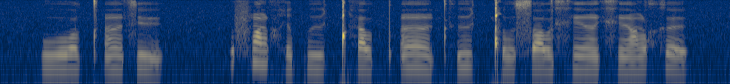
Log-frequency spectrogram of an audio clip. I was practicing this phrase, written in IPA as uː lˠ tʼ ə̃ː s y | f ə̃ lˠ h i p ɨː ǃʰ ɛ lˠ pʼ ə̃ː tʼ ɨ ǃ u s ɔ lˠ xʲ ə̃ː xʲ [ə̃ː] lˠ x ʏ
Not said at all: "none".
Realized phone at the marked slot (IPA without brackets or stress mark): ə̃ː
